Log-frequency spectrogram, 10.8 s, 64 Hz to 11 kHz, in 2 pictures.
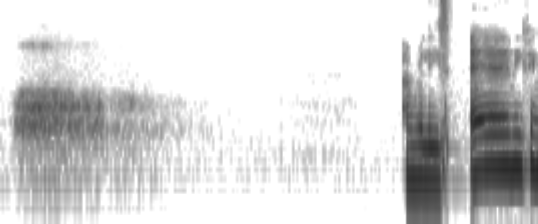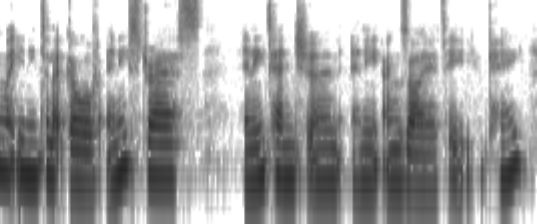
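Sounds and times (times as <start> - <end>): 
deep breath in through the nose during a guided relaxation exercise: 0.1 - 2.0
soft trailing exhale: 0.1 - 2.0
speech: 4.0 - 10.7.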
